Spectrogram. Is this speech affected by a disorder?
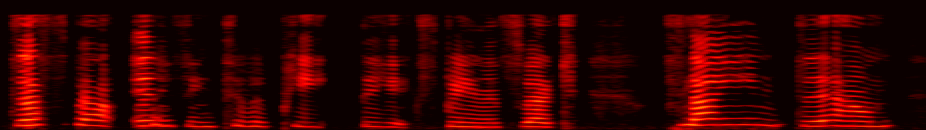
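Yes: cerebral palsy.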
